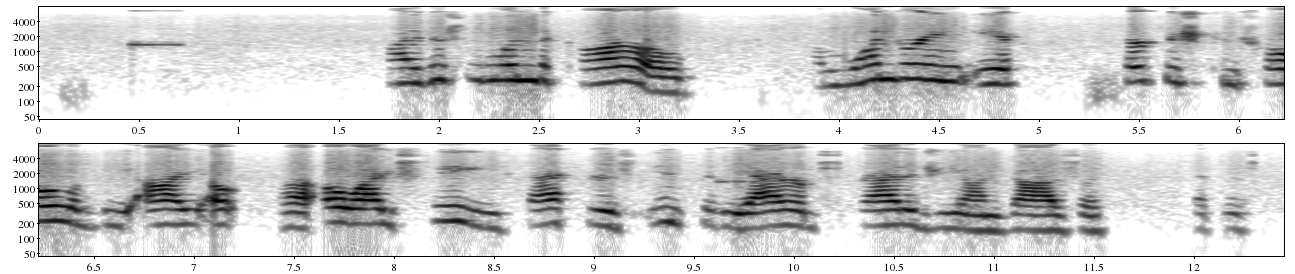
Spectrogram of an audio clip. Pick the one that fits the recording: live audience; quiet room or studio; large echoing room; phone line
phone line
